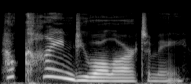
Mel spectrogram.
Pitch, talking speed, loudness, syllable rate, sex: 210 Hz, 220 wpm, -15 LUFS, 4.3 syllables/s, female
